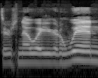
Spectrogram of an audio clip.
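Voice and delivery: normal talking voice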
